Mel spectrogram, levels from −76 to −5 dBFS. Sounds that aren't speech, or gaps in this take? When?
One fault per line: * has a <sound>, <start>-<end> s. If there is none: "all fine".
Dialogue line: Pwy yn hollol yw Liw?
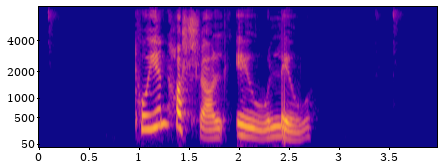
all fine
